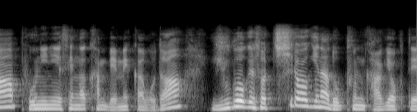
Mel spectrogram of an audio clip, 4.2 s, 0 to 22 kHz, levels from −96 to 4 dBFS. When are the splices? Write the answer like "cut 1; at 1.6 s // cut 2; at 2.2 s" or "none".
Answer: none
